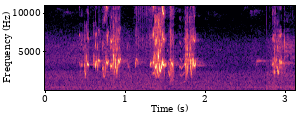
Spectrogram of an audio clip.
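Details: Pet budgerigars chirping happily at home: a few short bright chirps clustered near the one-second mark and at one and a half seconds, then a single late chirp, over a faint steady indoor hum.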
